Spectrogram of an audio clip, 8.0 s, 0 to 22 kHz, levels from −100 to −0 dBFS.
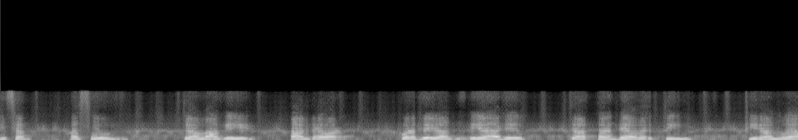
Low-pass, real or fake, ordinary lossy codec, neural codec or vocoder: none; fake; none; codec, 16 kHz, 0.5 kbps, FreqCodec, smaller model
